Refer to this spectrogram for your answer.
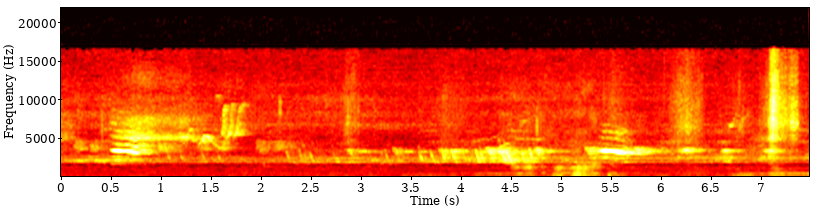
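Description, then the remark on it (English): A dense, steady drone of many honeybees buzzing in an open hive being inspected, a continuous low hum with occasional brighter passes of individual bees, and no one speaking. “Little cluster of bees there.”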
